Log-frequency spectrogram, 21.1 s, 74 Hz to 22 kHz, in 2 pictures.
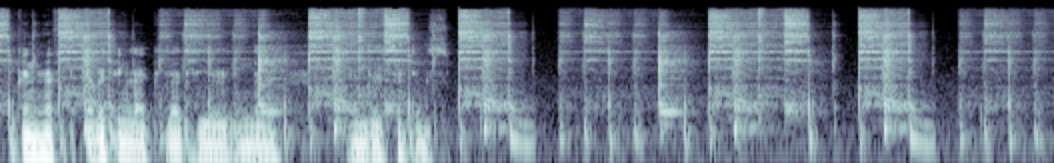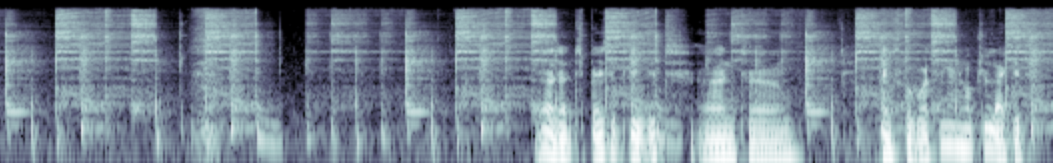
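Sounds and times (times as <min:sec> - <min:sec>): glitchy drum machine beat: 0:00.0 - 0:21.0.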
